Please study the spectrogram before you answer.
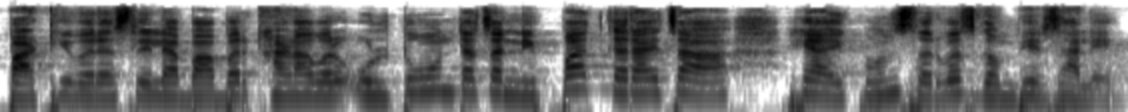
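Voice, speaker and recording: A woman narrates a novel in a measured, literary manner. Her voice sits somewhat high for a woman. The reading is steady and unhurried in its phrasing.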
